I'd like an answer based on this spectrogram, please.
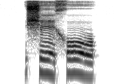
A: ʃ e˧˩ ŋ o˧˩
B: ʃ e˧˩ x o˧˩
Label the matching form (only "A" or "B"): B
